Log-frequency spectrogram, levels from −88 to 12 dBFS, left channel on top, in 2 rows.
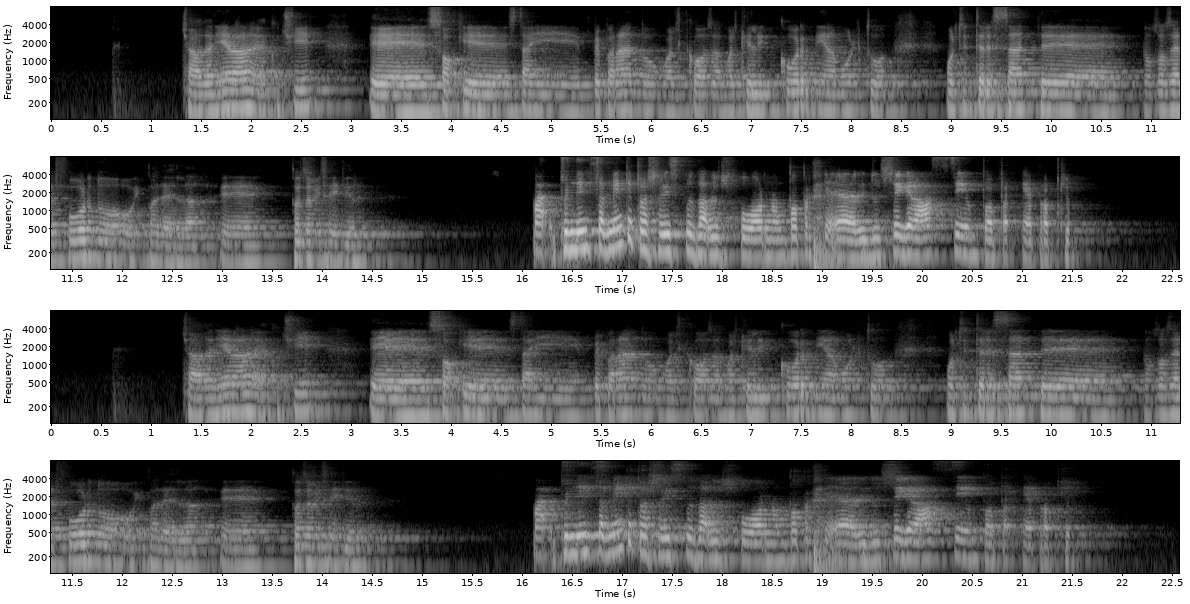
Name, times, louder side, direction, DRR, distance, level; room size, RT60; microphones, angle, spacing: voice 1, 1.3-8.6 9.0-14.4 18.9-19.1, left 3 dB, 40° left, 7 dB, 0.9 m, -28 dB
voice 2, 16.1-21.5, left 6 dB, 60° left, 12 dB, 0.3 m, -22 dB
10.5 x 6.8 x 6.8 m, 1.4 s
head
